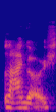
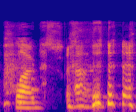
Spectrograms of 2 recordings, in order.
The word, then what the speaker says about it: Lagos: And my boyfriend, obviously, his family has traveled here before, so they highly spoke about Algarve and Lagos and Lagos. Now I said it right. Lagos.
